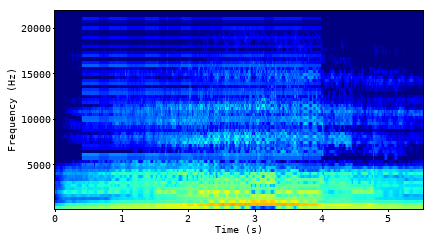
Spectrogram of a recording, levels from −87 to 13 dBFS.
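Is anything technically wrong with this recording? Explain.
Yes. From 0.40 s to 3.99 s, USB whine sits under the music. A nearby USB device draws current from the bus in regular 1 ms frames, and those pulses leak into the audio path through shared power or ground. The result is a fixed-pitch tone built on 1 kHz with harmonics, the strongest at 6 kHz. It holds its pitch while the music moves around it, roughly 35 dB below the signal.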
